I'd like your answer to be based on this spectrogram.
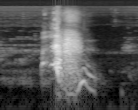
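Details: One loud, voiced sneeze with a sharp explosive onset trailing into a throaty sound.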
